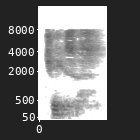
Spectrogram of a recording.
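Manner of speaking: a dying woman's faint whisper; soft whisper of the name; hushed whisper. Retold or imitated. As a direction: whisper the name, barely a breath. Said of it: "dying woman answering nurse".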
